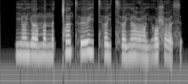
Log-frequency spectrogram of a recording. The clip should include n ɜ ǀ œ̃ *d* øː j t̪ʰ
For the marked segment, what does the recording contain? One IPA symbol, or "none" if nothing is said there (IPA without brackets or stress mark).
t̪ʰ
